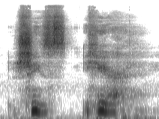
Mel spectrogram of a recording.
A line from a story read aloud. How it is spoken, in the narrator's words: he mumbled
